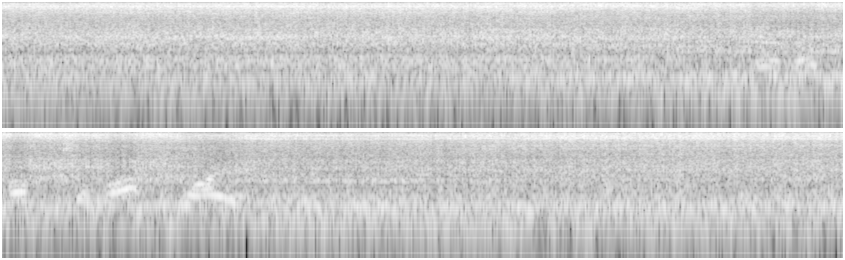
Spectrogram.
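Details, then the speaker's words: Kerosene torpedo heater, seven years old, after service for hard starting blamed on fuel left over winter: steady even roar of fan and burner, no knocking or pump rattle; pump now much quieter, running normally. "so this pump is a lot quieter that's one thing I wanted to mention to you guys"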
